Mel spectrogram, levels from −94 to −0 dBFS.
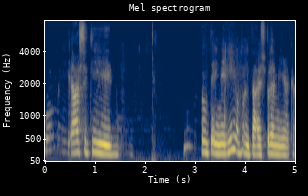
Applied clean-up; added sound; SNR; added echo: neural mask model DeepFilterNet 3.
